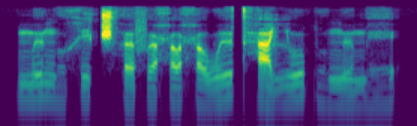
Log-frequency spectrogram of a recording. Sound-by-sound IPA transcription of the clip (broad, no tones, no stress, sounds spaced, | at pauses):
m ɨ ŋ o̤ x i t͡ʃʰ ə f ɵ ħ o ħ o w ɨ tʰ a ʎ u p ṳ ŋ ɨ m e̤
